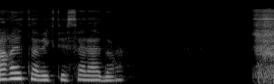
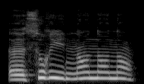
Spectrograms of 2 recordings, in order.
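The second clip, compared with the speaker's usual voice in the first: flustered refusal; 7 semitones higher, 7 dB louder than usual. Acted. Alicia refuses drugs in toilets.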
